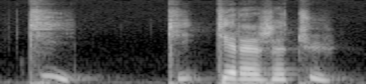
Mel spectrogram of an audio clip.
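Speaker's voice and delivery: high-pitched incredulous questioning; mock indignation. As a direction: act baffled, voice leaping right up. S'indigne face à un étourdi imaginaire. (indignation jouée, voix très aiguë)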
